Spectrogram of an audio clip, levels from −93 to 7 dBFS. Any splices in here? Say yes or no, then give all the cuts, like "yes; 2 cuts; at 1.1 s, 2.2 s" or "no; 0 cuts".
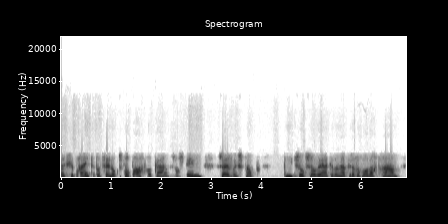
yes; 4 cuts; at 1.1 s, 4.5 s, 4.9 s, 5.9 s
